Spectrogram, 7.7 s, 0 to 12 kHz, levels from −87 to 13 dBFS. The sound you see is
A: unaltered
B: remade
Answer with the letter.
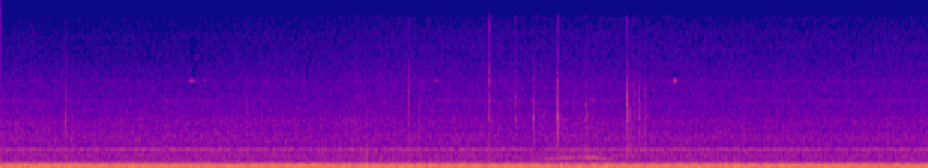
B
